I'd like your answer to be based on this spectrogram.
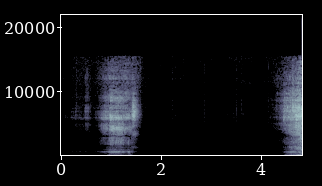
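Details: An old man asleep on Christmas day, two harsh, rasping snores separated by a long quiet pause: ordinary snoring during sleep.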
